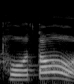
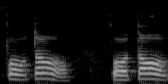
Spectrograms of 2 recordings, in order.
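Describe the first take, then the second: First: The word begins with a p sound. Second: The word begins with an f sound. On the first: The speaker calls it wrong. "จะไม่อ่านว่า" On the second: The speaker calls it right. "เราจะอ่านว่า"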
